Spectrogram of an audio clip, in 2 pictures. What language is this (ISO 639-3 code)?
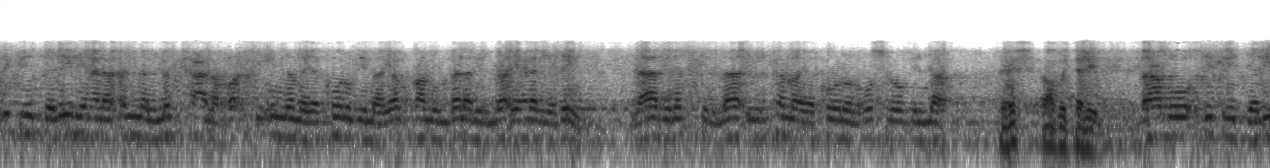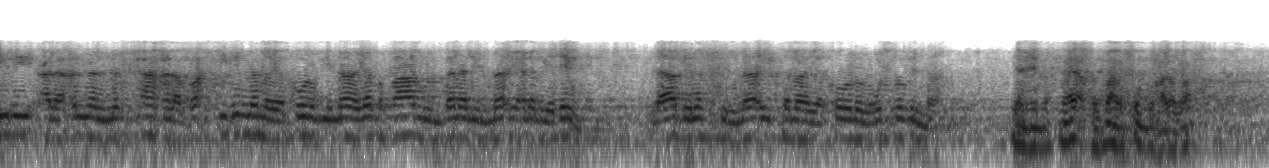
ara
